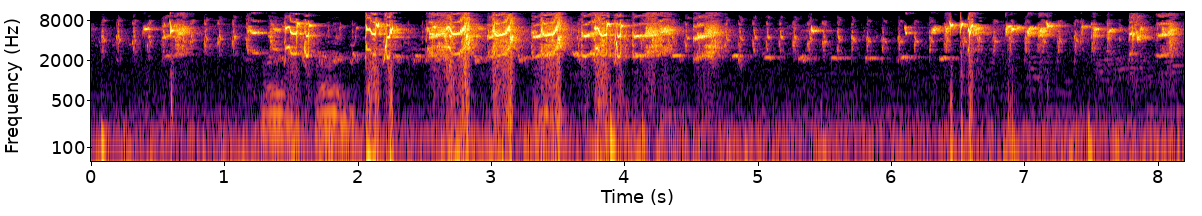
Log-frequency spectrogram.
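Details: Lovebird of the Balibu kind, training audio for young birds: dense, choppy high chirping and chattering in irregular bursts, roughly two per second, continuing through the recording.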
